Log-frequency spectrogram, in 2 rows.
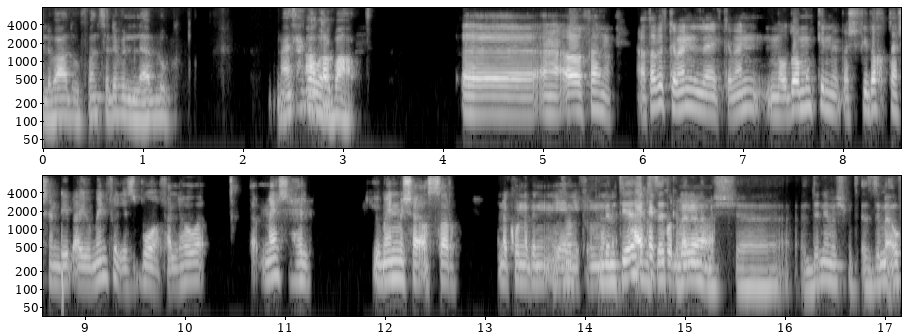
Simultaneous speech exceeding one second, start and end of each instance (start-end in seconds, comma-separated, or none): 13.7-15.3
